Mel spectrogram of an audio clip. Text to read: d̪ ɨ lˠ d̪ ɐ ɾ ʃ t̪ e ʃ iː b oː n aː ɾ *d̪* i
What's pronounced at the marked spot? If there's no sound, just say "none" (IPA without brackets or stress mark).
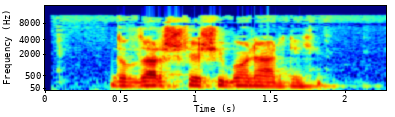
d̪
